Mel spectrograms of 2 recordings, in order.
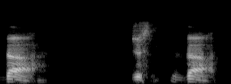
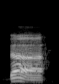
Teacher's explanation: when you say that the you can feel your throat vibrate a little bit you can feel it moving there though okay and that's what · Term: voiced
